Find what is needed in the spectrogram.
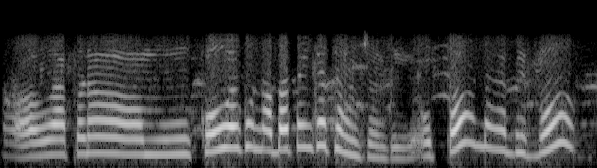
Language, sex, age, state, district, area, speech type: Odia, female, 30-45, Odisha, Puri, urban, conversation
